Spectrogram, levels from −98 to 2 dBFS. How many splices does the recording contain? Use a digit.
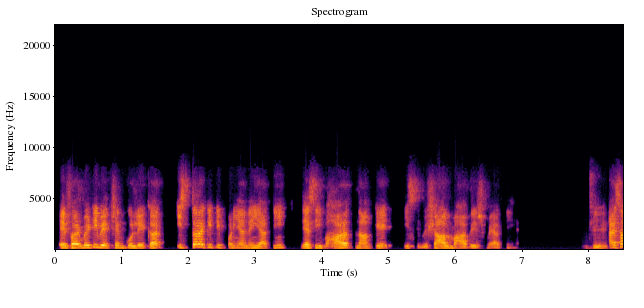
0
